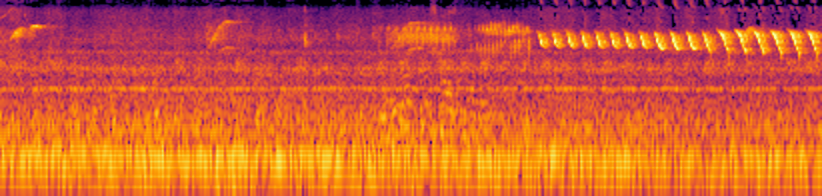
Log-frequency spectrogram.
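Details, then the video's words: Canary song from a pair of pet canaries, one white and one crested: a few faint whistled notes over a steady low hum, then a fast run of bright, evenly repeated trill notes building through the final three seconds. "White canary and crusted canary are signing very nice"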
